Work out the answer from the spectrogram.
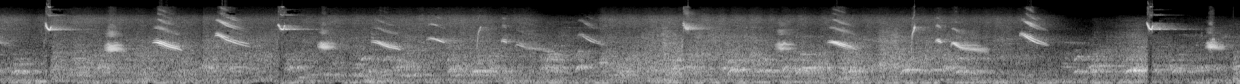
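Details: A green-winged saltator gives its "chuva/serrinha" song, used to stir captive birds: a steady shower of short, slurred whistled notes, many rising or falling sharply, one or two a second, over faint hiss.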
